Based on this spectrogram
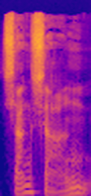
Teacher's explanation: that's a third tone and a third tone, but the first third tone becomes the second tone.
